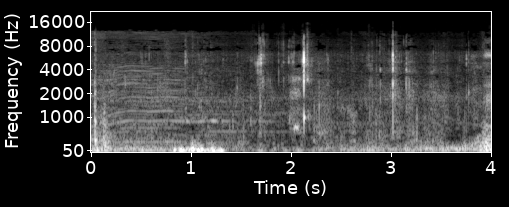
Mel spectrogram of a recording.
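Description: Faint sounds of a car door being pushed shut by its handle, then a few light clicks and scuffs of footsteps on a concrete path.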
